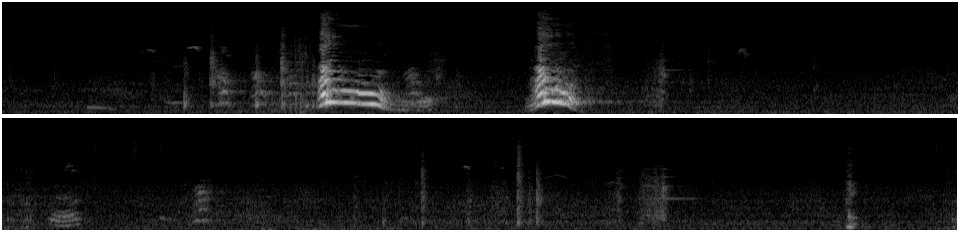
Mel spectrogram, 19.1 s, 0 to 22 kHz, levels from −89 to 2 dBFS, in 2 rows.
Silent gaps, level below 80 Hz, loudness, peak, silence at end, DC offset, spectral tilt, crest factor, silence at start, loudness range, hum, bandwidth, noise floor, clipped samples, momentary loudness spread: none; -78 dBFS; -28 LUFS; -12 dBFS; 1.05 s; under 0.1%; -5 dB/octave; 26 dB; 2.2 s; 4 LU; none; 13 kHz; -72 dBFS; under 0.1%; 31 LU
